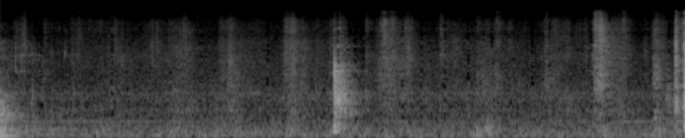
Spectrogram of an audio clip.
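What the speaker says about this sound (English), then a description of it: "With a nice big palette knife. And as you can hear, it really does sound like some sort of a concrete or something like that." A big palette knife scrapes and smooths Resi-crete, a gritty, concrete-like scraping heard as faint, intermittent strokes with a few sharper clinks between quieter passes.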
